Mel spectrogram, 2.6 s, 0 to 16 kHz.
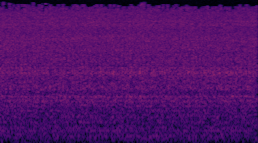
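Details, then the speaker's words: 2007 Toyota 4Runner with code P0016, in park: quiet, steady warm idle at about 800 rpm, VVT readings at zero, with no knocks, misses or surging; smooth, healthy idle. "our engine speed looks pretty normal around eight hundred or soul and our V V T stuff is all at zero"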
